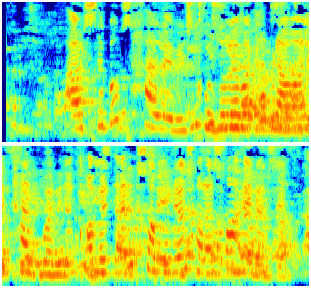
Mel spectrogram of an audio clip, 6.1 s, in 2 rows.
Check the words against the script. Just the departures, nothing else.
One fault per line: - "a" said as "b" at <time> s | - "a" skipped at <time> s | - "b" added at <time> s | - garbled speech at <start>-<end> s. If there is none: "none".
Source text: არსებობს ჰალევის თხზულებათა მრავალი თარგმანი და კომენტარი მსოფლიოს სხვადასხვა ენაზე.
none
